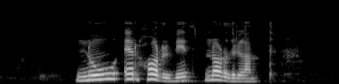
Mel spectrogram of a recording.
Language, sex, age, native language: Icelandic, female, 30-39, Icelandic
